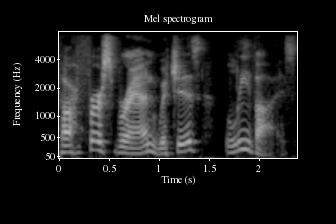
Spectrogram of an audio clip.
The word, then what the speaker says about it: Levi's: they make jeans and both of the vowel sounds they're they're long vowel sounds leave eyes sometimes i've heard people say levees but just remember it's a long e levi's then we have bows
